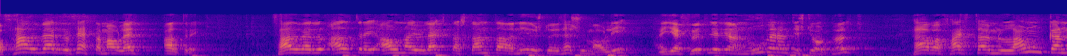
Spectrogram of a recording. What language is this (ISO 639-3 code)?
isl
